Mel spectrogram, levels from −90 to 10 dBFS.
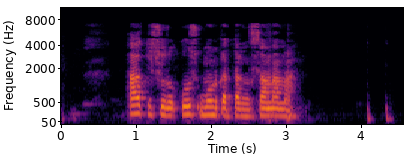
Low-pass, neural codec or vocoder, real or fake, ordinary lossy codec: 7.2 kHz; codec, 16 kHz, 16 kbps, FreqCodec, smaller model; fake; AAC, 32 kbps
